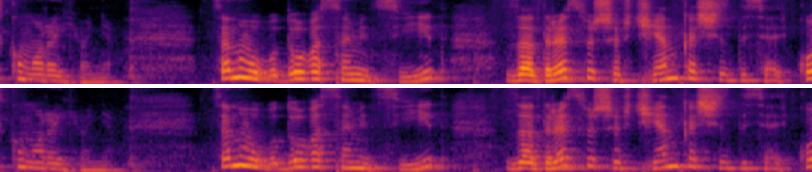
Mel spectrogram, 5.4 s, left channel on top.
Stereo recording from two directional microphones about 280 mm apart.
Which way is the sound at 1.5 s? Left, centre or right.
Centre.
